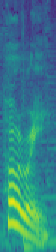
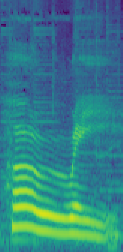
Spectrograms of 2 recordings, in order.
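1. その単語は速く、きびきびと言われています。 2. その単語はゆっくり、長く伸ばして言われています。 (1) "次に早く" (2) "はじめはゆっくり"

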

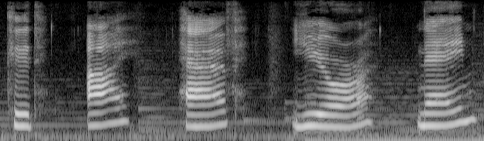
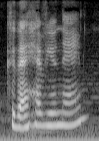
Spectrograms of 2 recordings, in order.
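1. このフレーズはゆっくり話されています。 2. このフレーズは速く話されています。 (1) "はじめはゆっくりです。" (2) "Please say it much faster"

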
